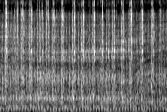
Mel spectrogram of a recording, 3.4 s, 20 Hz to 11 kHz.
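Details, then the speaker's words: 1971 Suzuki TS185 two-stroke first start after years sitting, idling a little too low, exhaust leak. Fast, uneven rattly patter over the idle beat; something rattling inside, condition uncertain, needs closer look. "so it is idling um probably a little too low doesn't sound super at idle which is to be expected there's a lot a lot to do still on this bike um it sounds like something's rattling in there"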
